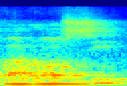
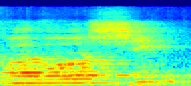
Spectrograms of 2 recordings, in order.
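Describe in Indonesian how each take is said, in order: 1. Konsonan itu diucapkan dengan bunyi s biasa. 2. Konsonan itu diucapkan dengan bunyi sh. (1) "kenapa nggak ada titiknya" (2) "pakai spesial ini ada telurnya tiga di atasnya"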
